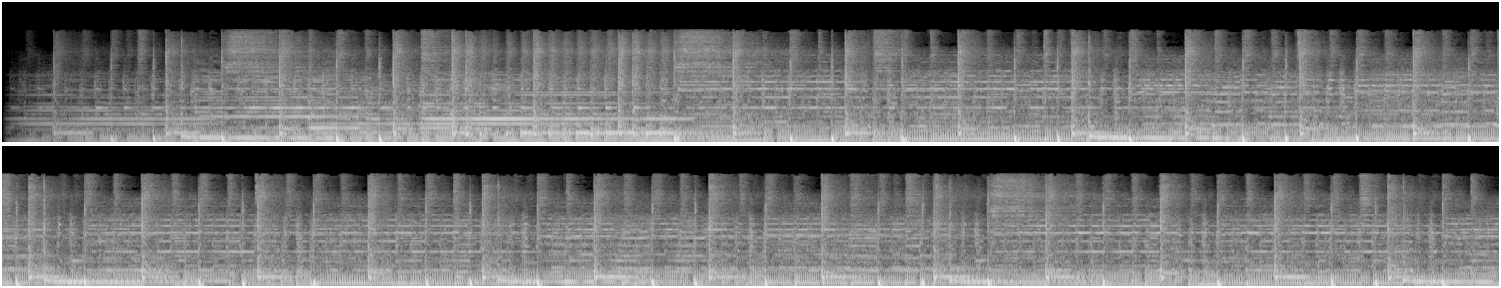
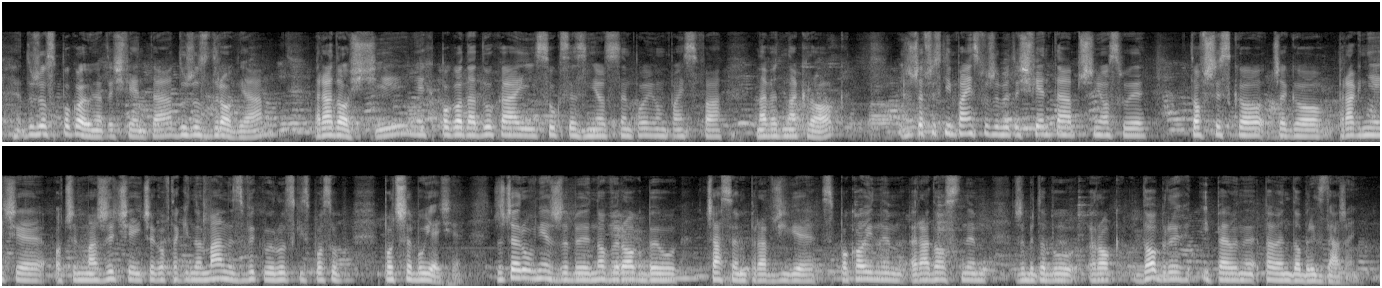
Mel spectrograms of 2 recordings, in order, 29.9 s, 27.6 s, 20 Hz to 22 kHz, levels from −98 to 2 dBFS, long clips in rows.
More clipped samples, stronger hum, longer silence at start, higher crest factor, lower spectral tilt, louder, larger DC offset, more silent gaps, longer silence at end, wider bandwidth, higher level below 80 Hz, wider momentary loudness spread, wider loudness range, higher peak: neither; neither; first, 0.2 s vs 0 s; about the same, 20 dB vs 20 dB; about the same, -5 dB/octave vs -5.5 dB/octave; about the same, -21 LUFS vs -21 LUFS; neither; neither; about the same, 0 s vs 0 s; about the same, 11 kHz vs 10.5 kHz; first, -28 dBFS vs -60 dBFS; second, 4 LU vs 8 LU; about the same, 2 LU vs 2 LU; about the same, -2 dBFS vs 0 dBFS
